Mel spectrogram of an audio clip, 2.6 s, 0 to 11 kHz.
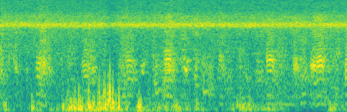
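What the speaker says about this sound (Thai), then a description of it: "ครับเป็ดไข่ พันกากีแคมเบล นะครับ อายุ 13 สัปดาห์" A flock of 13-week-old Khaki Campbell laying ducks quacking and honking continuously nearby, raucous overlapping calls with a steady high whine in the background.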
